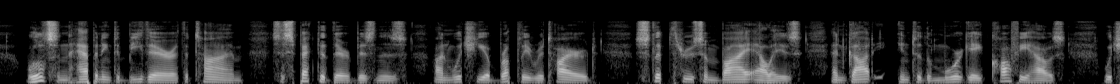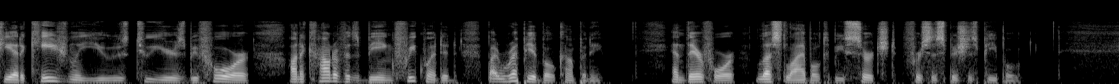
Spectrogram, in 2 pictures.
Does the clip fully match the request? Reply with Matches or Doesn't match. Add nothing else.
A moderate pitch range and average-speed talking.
Matches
